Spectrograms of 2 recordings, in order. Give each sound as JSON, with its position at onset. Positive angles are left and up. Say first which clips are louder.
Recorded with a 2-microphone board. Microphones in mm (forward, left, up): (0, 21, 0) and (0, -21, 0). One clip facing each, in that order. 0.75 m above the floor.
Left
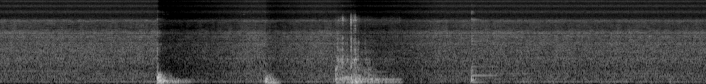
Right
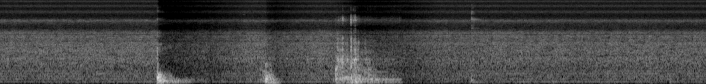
{"t": 1.6, "sound": "footsteps", "louder": "right 5 dB", "side_deg": -30}
{"t": 3.4, "sound": "a thud", "louder": "right 5 dB", "side_deg": -25}
{"t": 4.7, "sound": "a guitar", "louder": "left 5 dB", "side_deg": 45}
